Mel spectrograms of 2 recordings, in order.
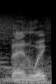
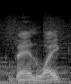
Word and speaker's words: Van Wyck: This week in 1900, the mayor of New York City, Robert Anderson Van Wyck, I think that's how you pronounce it, Van Wyck, Van Wyck, W-Y-C-K, breaks ground for a new underground rapid transit railroad that would link Manhattan and Brooklyn.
